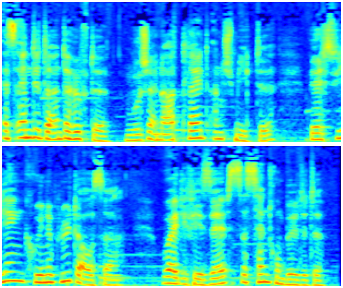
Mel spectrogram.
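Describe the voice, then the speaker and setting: Male storyteller for fantasy audio drama, lightly high register, lively melody, soft music bed. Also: moderate pace. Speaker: narrator.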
